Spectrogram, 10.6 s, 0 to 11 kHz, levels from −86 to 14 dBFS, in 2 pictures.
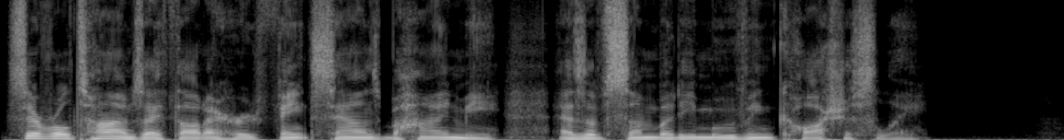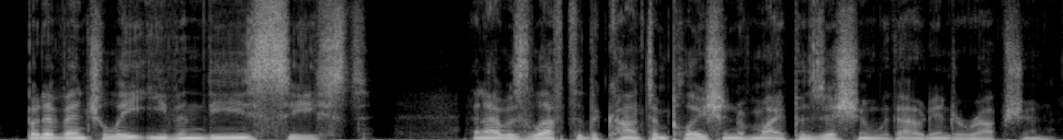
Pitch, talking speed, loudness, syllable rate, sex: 110 Hz, 180 wpm, -19 LUFS, 6.3 syllables/s, male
